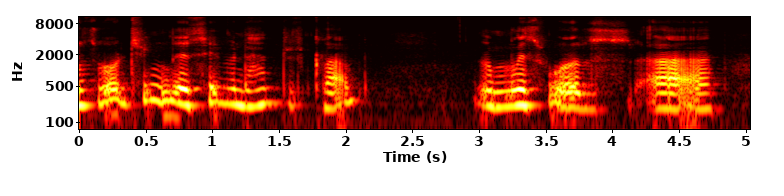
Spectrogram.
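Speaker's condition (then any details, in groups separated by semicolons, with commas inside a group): Cerebral palsy; onset at 8 days old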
